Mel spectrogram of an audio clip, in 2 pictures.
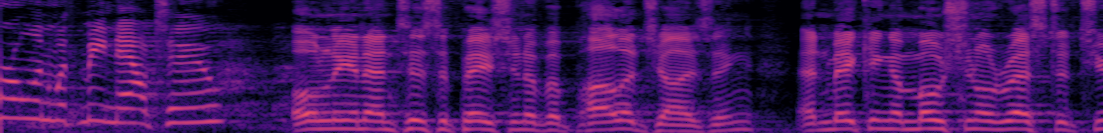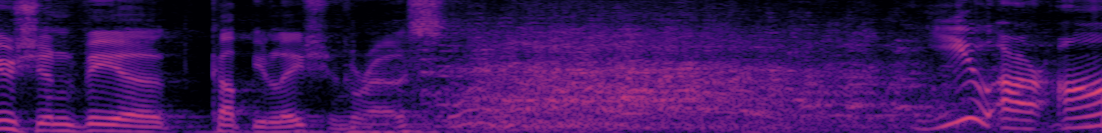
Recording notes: Recorded Live 1/9/2011 at Largo, Los Angeles.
